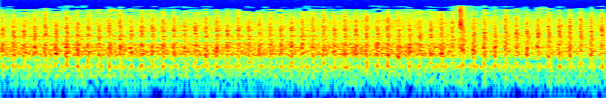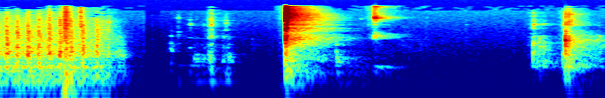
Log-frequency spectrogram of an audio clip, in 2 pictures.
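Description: Metal lathe running steadily as steel spring wire winds onto a rod held in the chuck, forming a compression spring; it stops abruptly about three and a half seconds in, followed by a few short, sharp clicks.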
